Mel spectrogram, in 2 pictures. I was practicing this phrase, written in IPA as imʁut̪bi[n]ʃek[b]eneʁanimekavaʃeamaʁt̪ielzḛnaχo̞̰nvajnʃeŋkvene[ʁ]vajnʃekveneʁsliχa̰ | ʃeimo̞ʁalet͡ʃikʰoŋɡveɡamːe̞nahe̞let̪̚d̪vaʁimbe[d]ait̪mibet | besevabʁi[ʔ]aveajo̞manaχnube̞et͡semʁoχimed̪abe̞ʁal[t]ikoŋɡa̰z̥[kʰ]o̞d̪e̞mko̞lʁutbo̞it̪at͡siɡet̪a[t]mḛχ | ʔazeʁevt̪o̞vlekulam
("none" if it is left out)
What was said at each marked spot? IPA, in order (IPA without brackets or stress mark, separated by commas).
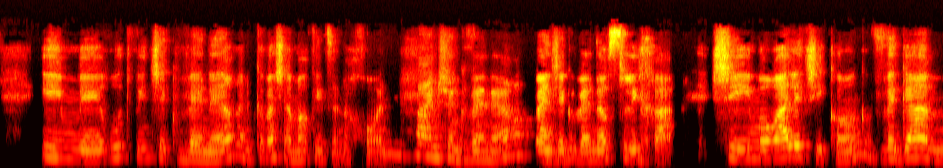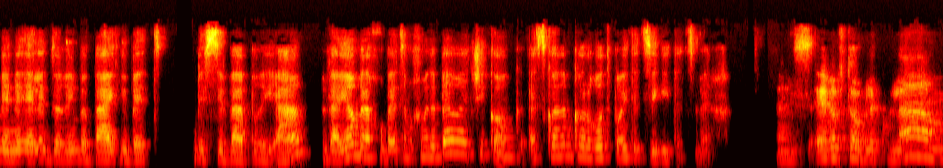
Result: n, v, ʁ, b, ʔ, t͡ʃ, k, t͡s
